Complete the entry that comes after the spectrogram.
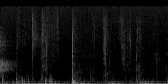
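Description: Heavy footsteps of a person walking across a floor in a steady walking rhythm, recorded with the microphone placed on the floor, each step a deep, booming impact, with one especially loud stomp midway.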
